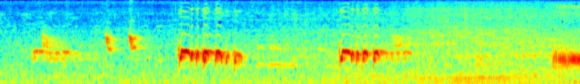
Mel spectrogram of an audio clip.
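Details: Local zebra dove singing: two loud bursts of rapid, stuttering coos on one pitch, each about a second long and a few seconds apart, preceded by short fainter cooing notes, over a soft steady background hiss.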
